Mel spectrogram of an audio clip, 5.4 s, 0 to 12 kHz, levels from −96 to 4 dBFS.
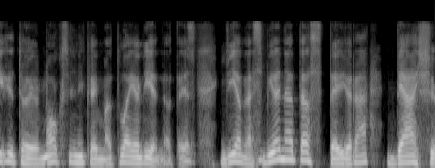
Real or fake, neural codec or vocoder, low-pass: fake; codec, 16 kHz, 1 kbps, FunCodec, trained on LibriTTS, 50 frames a second; 7.2 kHz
